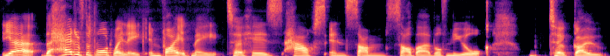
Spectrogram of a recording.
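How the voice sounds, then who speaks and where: A woman's voice: fairly low pitch, takes it slowly. Candid English woman telling stories. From South London. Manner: animated, swearing, self-mocking storyteller. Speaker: guest. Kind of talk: candid interview chat.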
